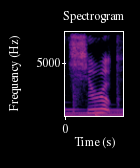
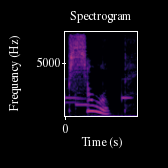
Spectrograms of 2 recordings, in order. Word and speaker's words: syrup: Syrup. But you say it like Europe. Syrup.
